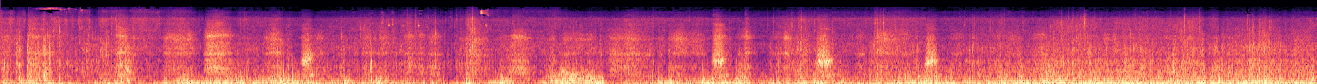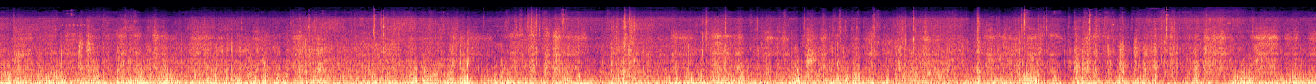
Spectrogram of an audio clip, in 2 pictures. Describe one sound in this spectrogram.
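A bike chain and frame rattle over bumps.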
